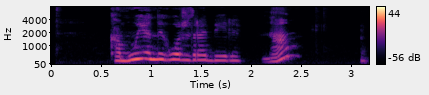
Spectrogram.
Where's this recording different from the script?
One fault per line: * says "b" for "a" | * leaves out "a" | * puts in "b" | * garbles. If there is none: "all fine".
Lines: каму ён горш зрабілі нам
* says "яны" for "ён"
